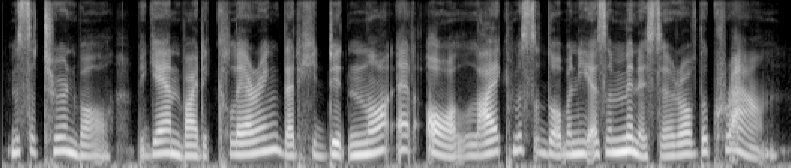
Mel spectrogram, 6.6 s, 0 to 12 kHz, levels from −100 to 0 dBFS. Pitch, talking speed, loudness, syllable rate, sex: 205 Hz, 180 wpm, -17 LUFS, 4.6 syllables/s, female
